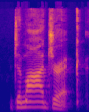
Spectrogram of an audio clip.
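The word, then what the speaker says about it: Damodrick: No, so there's no N. D-A-M-O. Demodrick. Demodrick.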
